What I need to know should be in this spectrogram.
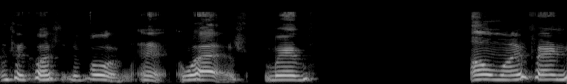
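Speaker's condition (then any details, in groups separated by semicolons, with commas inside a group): Cerebral palsy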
